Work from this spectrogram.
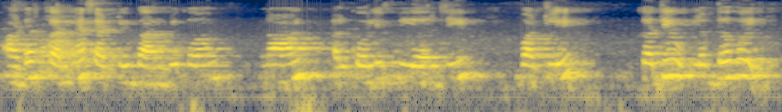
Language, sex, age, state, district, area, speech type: Marathi, female, 30-45, Maharashtra, Nagpur, urban, read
